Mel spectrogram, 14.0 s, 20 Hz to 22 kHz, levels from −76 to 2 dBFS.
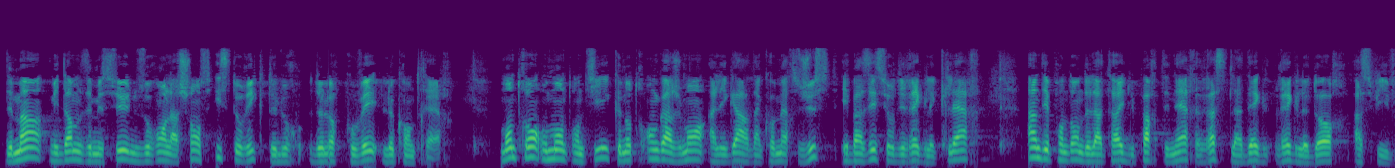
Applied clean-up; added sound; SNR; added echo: none; none; none; none.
